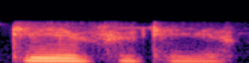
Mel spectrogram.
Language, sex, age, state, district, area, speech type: Kashmiri, male, 18-30, Jammu and Kashmir, Anantnag, rural, conversation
